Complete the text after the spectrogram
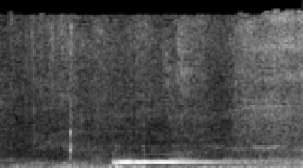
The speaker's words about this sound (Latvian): Deputāti prasa balsojumu. Lūdzu zvanu. Balsošanas režīmu.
